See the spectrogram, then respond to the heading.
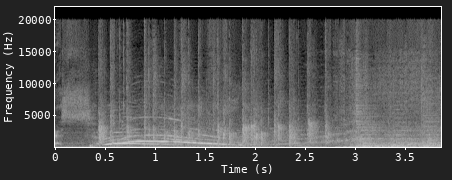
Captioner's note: cheering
